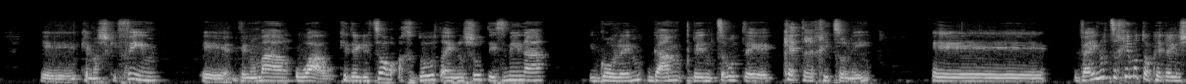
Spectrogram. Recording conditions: poor sound quality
